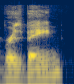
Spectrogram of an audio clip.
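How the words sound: It is said with an American pronunciation.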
